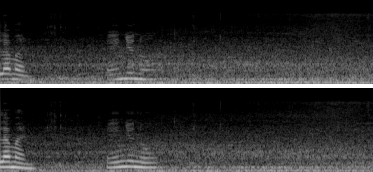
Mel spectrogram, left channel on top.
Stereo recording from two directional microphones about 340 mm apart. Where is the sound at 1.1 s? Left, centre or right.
Centre.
